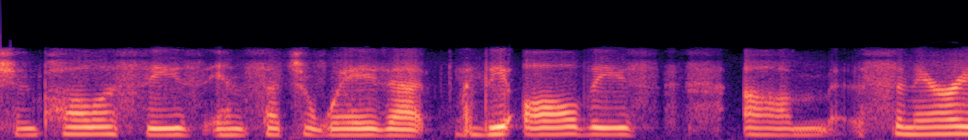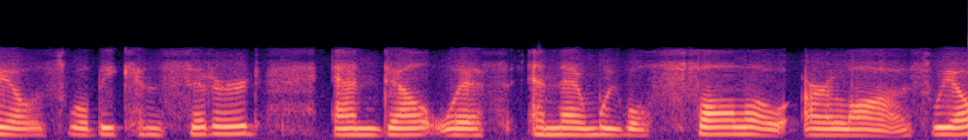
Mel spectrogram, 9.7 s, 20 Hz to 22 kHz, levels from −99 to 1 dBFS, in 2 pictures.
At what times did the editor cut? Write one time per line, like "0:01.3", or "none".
0:02.2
